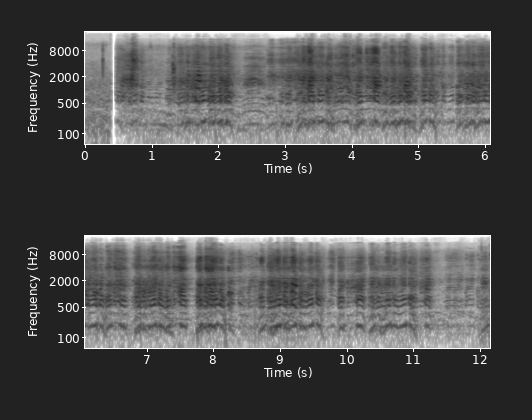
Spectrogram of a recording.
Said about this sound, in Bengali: এই যে এই তিনটা হলো আমাদের হাঁস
